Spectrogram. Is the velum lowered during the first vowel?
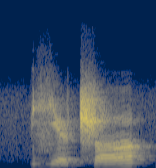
no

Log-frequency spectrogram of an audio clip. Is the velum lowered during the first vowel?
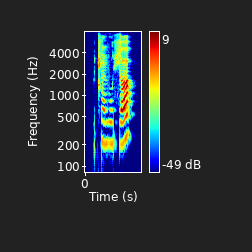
yes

